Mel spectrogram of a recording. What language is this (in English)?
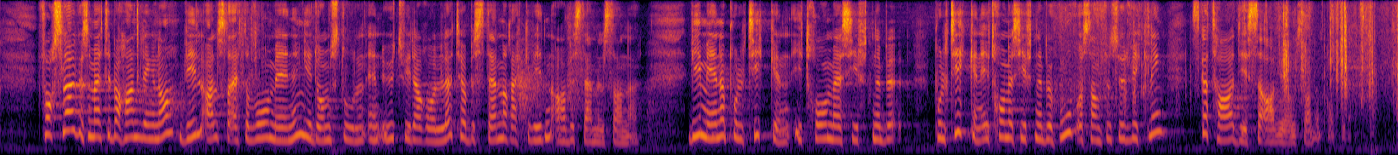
Norwegian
